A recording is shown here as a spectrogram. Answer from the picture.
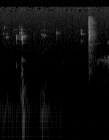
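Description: A few faint, short clicks, the sharpest just before the end.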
